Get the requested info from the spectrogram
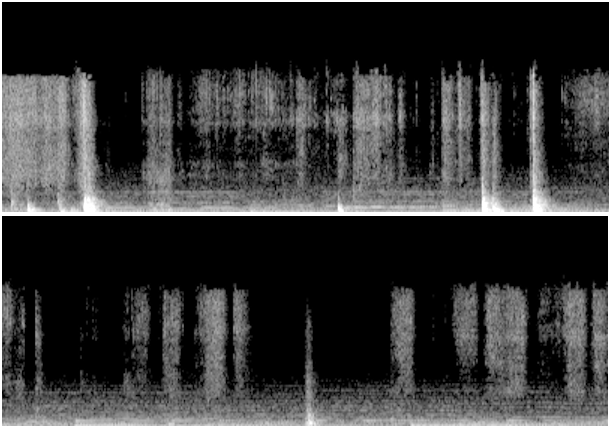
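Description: Sharp knocks of wooden furniture panels being handled and set down on a workbench. There are a couple near the start, a louder pair about four seconds in, and a lighter knock later. Background music plays underneath.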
